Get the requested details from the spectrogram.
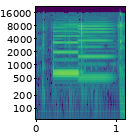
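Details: Atom S-1235 syringe pump: two short electronic beeps, higher then lower tone, as a button is pressed while selecting a 50 mL syringe during setup; normal feedback tone.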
